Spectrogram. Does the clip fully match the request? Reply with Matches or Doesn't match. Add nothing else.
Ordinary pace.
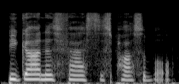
Matches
